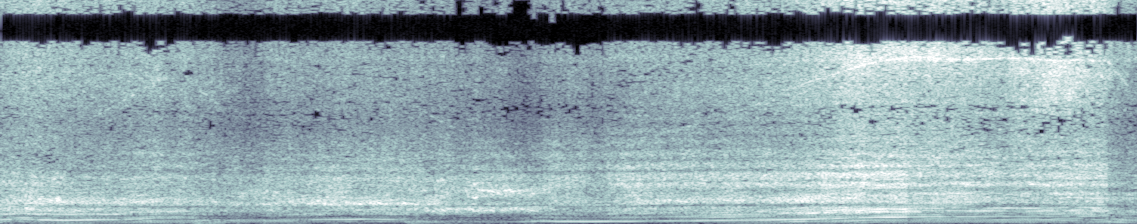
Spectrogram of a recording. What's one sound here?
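Tyres squeal and screech on asphalt as a pickup truck drifts.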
